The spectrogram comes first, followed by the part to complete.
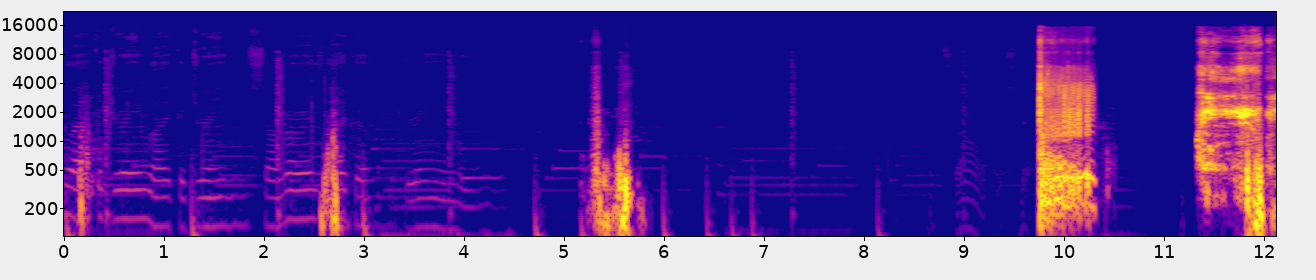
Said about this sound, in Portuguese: Ah não, ah não, piadinha de peida aqui não. ah não, porra.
